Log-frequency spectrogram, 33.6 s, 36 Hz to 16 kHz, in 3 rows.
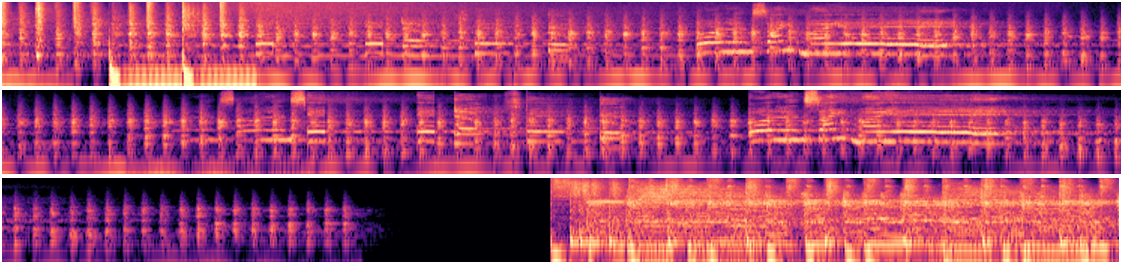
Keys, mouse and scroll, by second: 0.1 ctrl+click, 2.0 p, 3.4-4.1 drag, 28.5-30.9 drag.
